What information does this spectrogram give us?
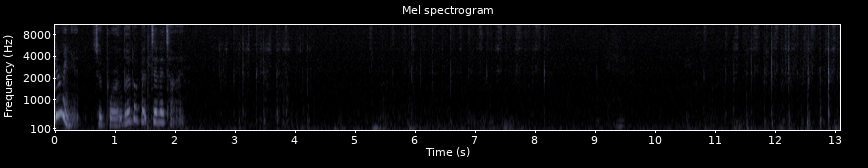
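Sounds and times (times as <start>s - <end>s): spoon stirring slime in plastic bowl: 2.7s - 4.4s, 10.8s - 13.0s.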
